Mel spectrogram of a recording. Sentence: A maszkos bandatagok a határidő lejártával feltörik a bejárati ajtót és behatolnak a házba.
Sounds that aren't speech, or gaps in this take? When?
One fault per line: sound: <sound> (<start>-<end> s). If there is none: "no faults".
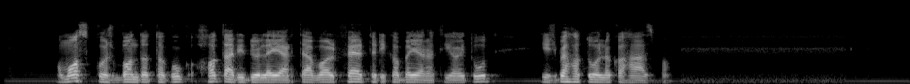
no faults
